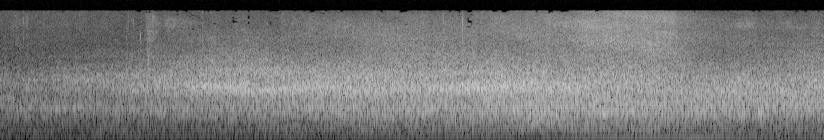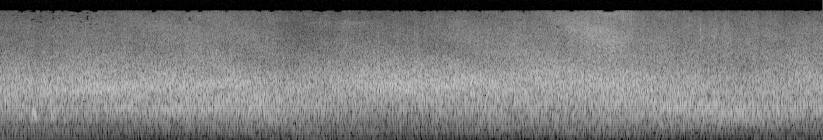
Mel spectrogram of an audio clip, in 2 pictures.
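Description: Cars drive past, tyres rushing on the road.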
